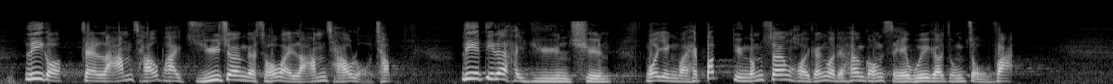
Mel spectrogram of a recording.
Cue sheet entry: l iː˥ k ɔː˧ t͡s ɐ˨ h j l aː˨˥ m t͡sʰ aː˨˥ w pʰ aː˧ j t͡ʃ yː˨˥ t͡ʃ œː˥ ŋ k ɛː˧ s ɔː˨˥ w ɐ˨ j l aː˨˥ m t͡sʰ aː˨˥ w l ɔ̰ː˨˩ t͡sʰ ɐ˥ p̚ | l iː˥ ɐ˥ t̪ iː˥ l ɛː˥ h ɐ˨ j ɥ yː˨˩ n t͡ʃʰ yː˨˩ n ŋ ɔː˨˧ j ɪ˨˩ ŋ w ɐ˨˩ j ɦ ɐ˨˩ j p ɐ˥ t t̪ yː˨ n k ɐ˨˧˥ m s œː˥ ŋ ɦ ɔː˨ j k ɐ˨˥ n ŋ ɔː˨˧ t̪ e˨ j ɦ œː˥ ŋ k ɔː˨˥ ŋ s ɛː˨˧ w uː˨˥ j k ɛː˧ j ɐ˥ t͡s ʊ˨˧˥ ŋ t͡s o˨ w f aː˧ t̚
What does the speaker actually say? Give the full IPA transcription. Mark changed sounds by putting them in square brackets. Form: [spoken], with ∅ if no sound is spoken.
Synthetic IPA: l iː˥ k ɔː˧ t͡s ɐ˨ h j l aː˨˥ m t͡sʰ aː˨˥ w pʰ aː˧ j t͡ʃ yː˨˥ t͡ʃ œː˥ ŋ k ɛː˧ s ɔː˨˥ w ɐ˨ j l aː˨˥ m t͡sʰ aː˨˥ w l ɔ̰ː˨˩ t͡sʰ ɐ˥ p̚ | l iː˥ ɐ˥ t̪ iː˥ l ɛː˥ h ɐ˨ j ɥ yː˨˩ n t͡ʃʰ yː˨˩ n ŋ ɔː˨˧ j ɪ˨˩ ŋ w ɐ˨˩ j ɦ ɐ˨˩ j p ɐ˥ t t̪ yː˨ n k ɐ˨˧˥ m s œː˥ ŋ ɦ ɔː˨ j k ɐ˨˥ n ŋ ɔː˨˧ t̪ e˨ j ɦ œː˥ ŋ k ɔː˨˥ ŋ s ɛː˨˧ w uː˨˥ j k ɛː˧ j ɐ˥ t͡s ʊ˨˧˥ ŋ t͡s o˨ w f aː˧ t̚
